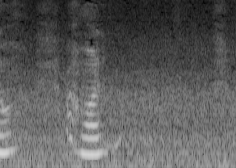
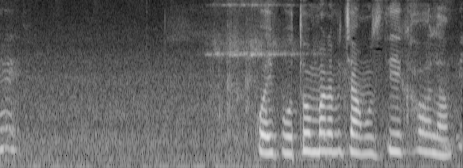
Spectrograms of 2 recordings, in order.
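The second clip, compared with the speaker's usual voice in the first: ordinary talk, nothing marked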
